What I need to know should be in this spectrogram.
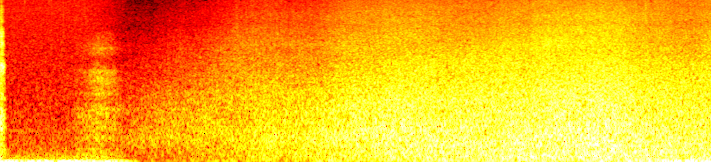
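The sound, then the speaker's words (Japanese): Ocean waves wash in as a steady, broad hiss of surf, starting quieter after a brief low rumble and swelling into a full, continuous roar. No voices are heard. “ここは海。波の音に身を委ねて。”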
